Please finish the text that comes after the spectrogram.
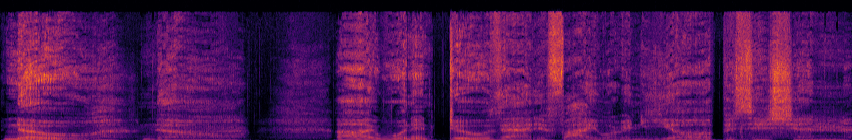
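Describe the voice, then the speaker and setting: An actor playing a menacing, scornful god of fear in a fantasy audio drama, gravelly and threatening. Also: male voice, low voice, expressive, no room sound, exaggerated voice. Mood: cold warning. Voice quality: gravelly, husky. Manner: slow, deliberate, threatening.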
